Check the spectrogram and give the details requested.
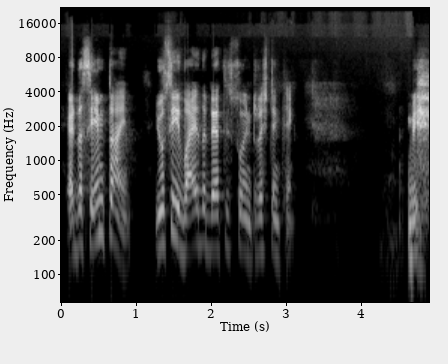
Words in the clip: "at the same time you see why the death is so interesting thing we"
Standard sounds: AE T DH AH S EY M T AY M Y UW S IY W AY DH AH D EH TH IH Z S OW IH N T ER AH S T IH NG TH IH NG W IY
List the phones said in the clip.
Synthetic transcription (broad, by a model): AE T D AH S EY M T AY M Y UW S IY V AY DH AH D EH T IH Z S OW IH N T ER AH S T IH NG T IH NG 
